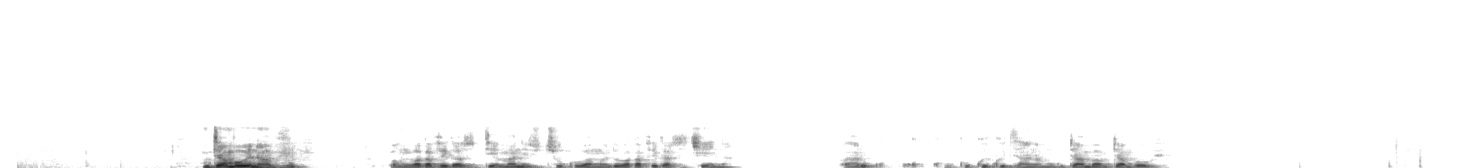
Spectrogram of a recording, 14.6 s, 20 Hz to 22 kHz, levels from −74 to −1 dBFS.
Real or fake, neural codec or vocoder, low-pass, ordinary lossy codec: real; none; 5.4 kHz; AAC, 48 kbps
